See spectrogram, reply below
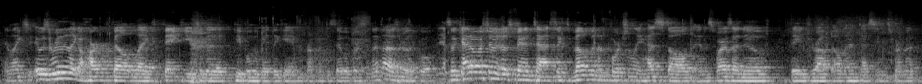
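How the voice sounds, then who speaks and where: A woman's voice: low-pitched, very fast, few pauses, a crowd in the background. A young woman presenting informally at a fan convention panel, rambling, with giggles and casual swearing. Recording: echoey room, distant mic, audience noise. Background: audience.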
